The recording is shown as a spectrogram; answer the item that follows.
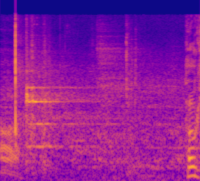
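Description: A single metallic clink from the leg extension machine's weight stack, ringing briefly on one high tone before dying away, over steady gym room noise.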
